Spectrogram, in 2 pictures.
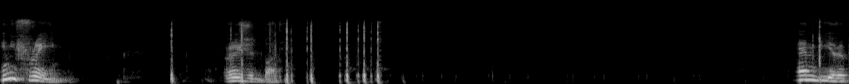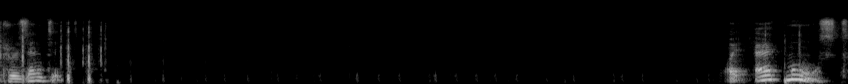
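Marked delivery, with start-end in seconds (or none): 16.4-17.0 heavy stress on "at most". Explaining Euler's hypothesis about a rigid body's frame: stress on 'at most'. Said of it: "again I'm stressing at most".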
